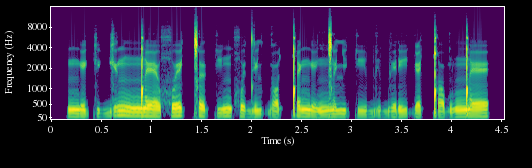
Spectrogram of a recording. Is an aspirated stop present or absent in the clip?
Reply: absent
